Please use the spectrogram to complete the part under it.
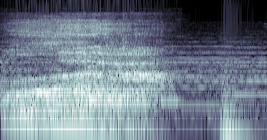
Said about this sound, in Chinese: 阳光在幽灵身上烧穿了一个洞，幽灵发出了足以让血液凝结的恐怖尖叫声。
